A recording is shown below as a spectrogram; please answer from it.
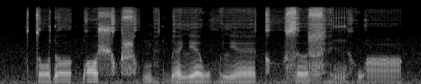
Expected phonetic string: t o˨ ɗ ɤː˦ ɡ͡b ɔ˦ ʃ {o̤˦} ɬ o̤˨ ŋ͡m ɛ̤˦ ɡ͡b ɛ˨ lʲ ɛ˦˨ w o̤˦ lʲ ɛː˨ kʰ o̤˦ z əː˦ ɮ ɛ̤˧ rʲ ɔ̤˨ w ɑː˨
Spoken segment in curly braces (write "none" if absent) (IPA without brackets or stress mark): o̤˨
